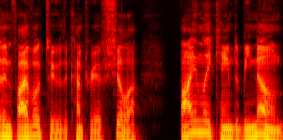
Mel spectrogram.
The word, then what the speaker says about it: Silla: for this new country the name actually translates to like shimra although Shilla is the more modern pronunciation there was definitely a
